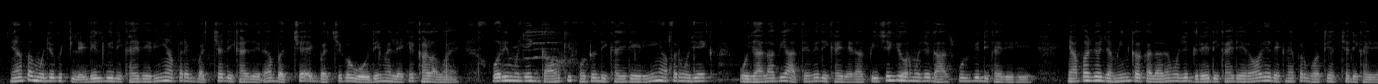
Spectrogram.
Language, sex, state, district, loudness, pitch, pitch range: Hindi, male, Maharashtra, Solapur, -31 LUFS, 140 Hz, 130-160 Hz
